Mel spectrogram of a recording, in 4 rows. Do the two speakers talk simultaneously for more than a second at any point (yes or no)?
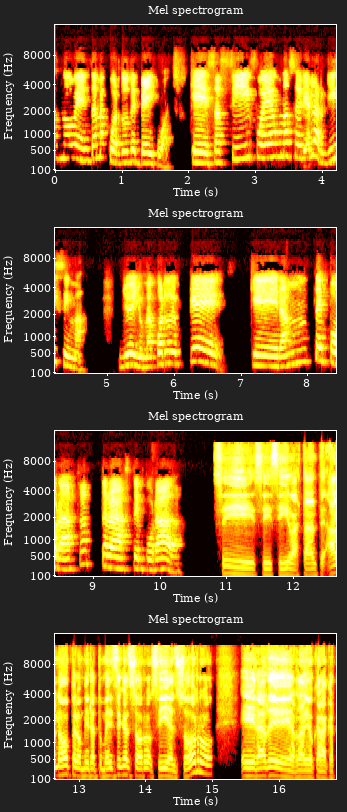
no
